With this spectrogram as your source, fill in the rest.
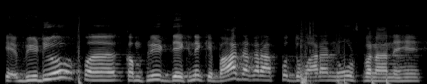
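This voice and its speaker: A man's voice: high-pitched, normal speed, slight background noise. A man teaching a maths lesson online, encouraging his students and repeating each point patiently, with English terms mixed into his explanations.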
